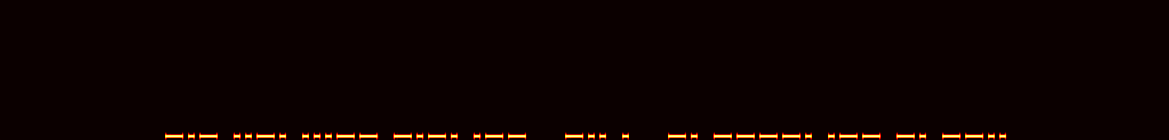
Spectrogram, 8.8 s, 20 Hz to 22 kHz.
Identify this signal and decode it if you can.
Morse code, heard as a keyed tone, about 28 wpm, 700 Hz. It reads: KF3CW DE N9WNZ
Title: USA Callsign DE Callsign - 5 Characters - 28wpm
